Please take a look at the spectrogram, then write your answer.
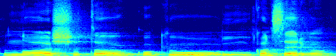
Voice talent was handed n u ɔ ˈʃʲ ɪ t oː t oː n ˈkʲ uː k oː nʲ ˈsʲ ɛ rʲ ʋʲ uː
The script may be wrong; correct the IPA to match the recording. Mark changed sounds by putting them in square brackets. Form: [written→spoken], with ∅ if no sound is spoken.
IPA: n u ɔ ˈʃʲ ɪ t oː [t→k] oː [n→∅] ˈkʲ uː k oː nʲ ˈsʲ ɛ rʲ ʋʲ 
